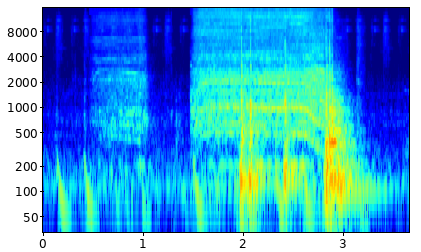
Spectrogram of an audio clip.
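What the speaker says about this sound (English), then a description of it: "And drill it all the way through." A power drill whines briefly, pauses, then runs longer and strains as it drives a screw through pallet wood, with clicks and handling sounds around it.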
